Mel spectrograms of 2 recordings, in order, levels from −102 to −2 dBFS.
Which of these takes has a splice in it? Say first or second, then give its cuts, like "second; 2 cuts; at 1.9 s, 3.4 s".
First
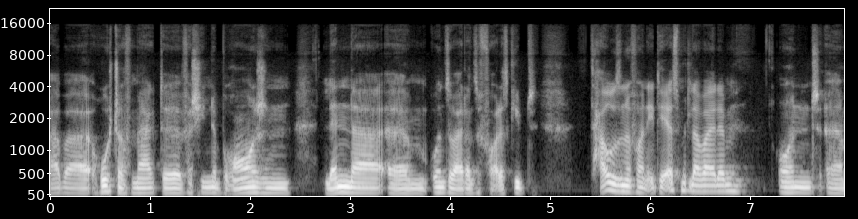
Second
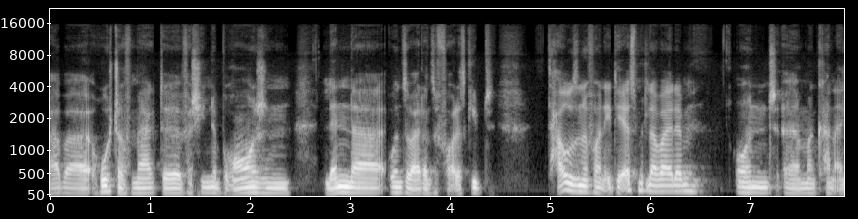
second; 1 cut; at 3.3 s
